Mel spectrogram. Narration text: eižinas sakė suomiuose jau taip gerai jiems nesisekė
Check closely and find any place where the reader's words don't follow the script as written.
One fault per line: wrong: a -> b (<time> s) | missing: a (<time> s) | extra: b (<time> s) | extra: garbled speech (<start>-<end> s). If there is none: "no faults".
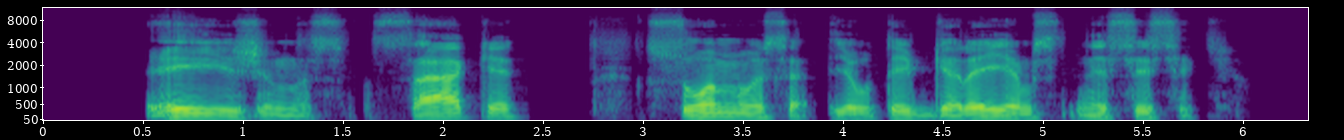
no faults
